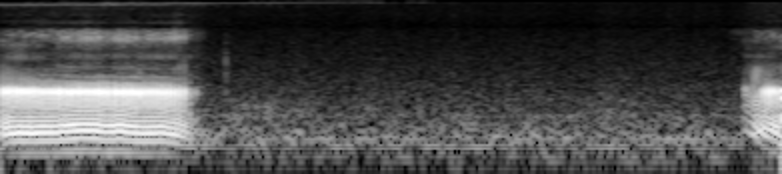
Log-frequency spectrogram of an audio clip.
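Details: A Boston Terrier puppy snores in its sleep: a harsh, vibrating snore that breaks off after about a second, a long silent gap, then the start of another.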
